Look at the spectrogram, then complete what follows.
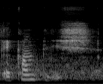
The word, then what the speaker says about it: accomplish: is on t-i-n-t and the word accomplish the stress is on calm c o m i hope that's clear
